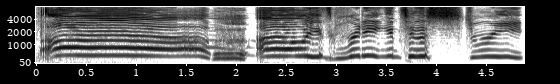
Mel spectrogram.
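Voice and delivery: high, squealing mock cry; dramatic wail. Real, not acted. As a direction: wail like it hurt. Friend leaves grinning after joke.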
